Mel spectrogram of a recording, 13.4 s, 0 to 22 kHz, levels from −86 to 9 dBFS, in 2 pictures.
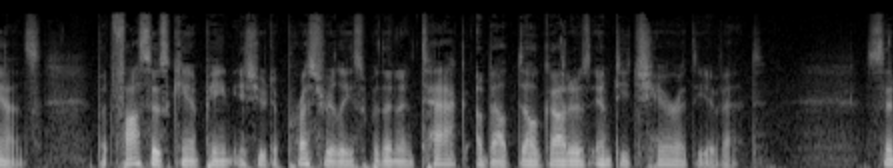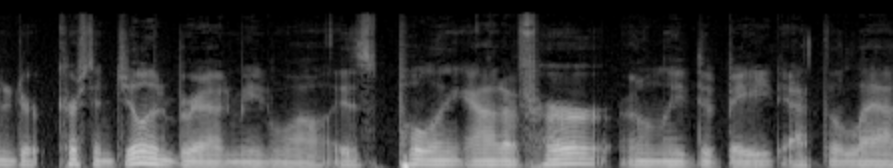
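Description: At 7.73 s the pace drops abruptly to roughly half speed, about 0.53 times, and stays there to the end at 13.40 s while pitch holds steady. This time-stretched section drags, likely from software repeating short pieces to lengthen the audio.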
